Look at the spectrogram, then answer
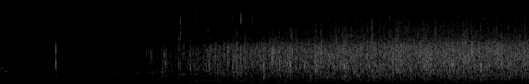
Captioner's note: applause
